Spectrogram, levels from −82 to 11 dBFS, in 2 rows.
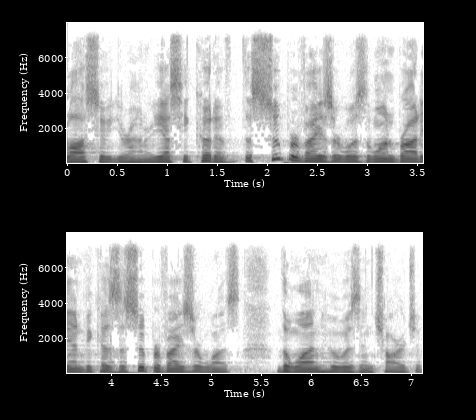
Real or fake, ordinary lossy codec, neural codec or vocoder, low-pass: real; Opus, 64 kbps; none; 7.2 kHz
